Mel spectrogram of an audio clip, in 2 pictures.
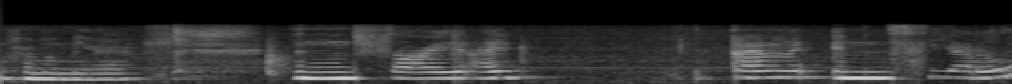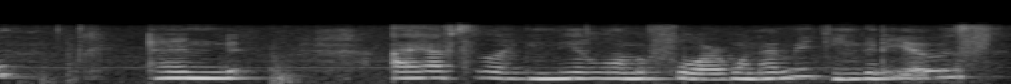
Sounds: Speech

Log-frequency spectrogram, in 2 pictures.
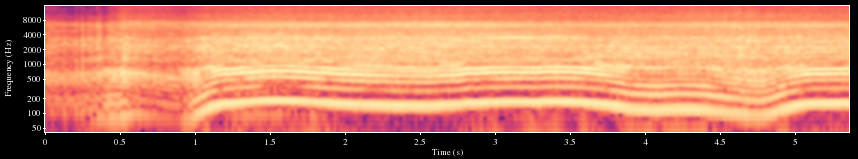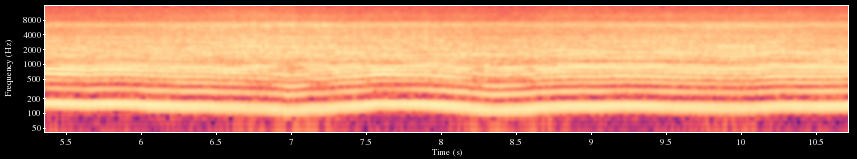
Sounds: chainsawing trees

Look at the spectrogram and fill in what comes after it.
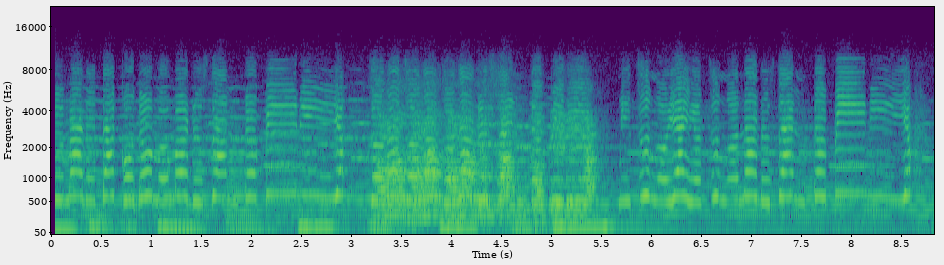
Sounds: Child singing, Music, Female singing

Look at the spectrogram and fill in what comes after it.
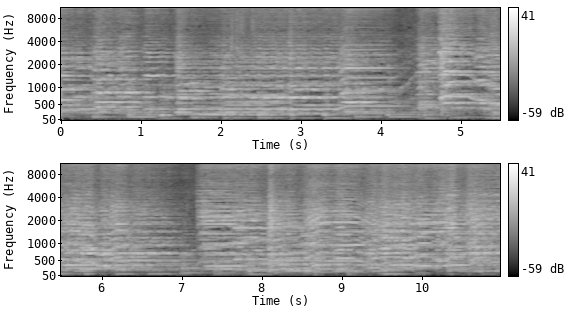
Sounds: Cello, Bowed string instrument

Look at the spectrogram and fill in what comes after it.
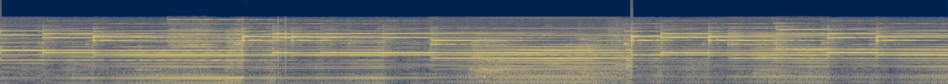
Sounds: Music

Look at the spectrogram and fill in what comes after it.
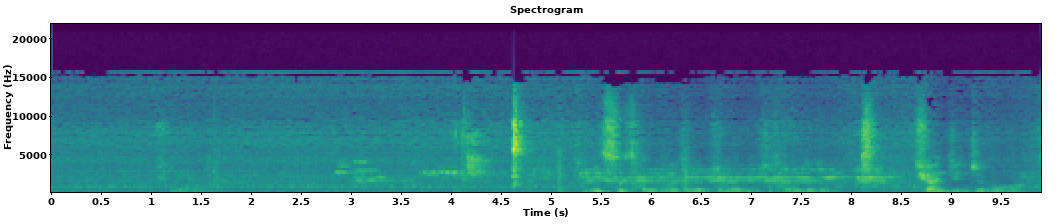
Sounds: Speech

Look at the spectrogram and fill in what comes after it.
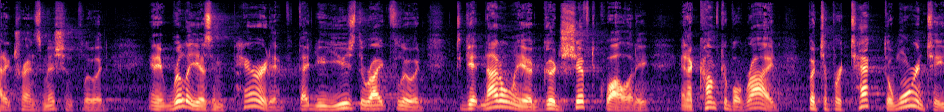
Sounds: Speech

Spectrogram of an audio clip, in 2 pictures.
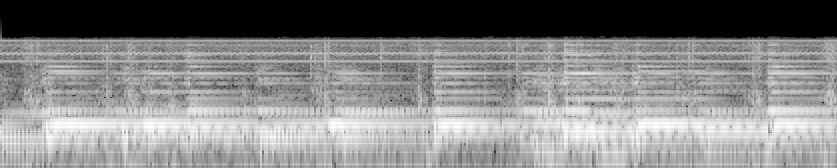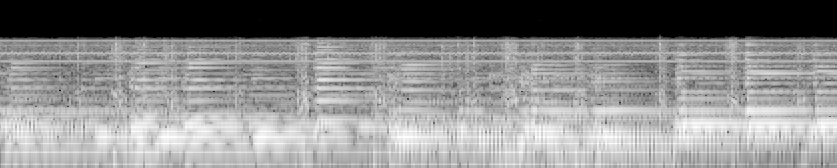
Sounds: Guitar, Music

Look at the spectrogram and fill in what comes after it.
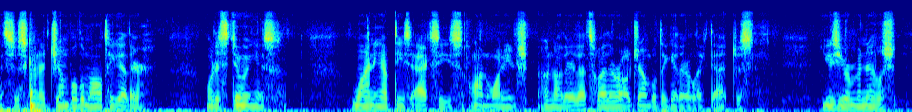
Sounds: Speech

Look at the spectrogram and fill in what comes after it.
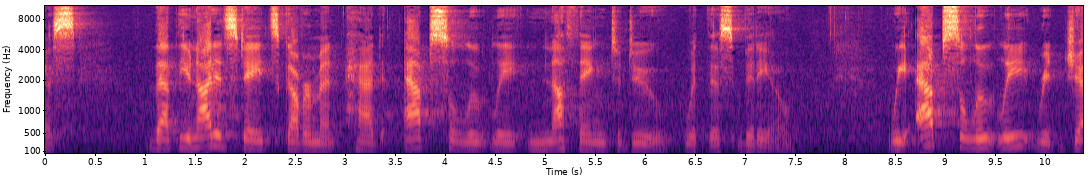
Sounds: woman speaking, Narration, Speech

